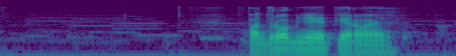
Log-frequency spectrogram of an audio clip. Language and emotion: Russian, neutral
